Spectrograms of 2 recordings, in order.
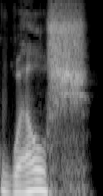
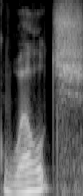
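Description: First: The name ends with an sh sound. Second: The name ends with a ch sound. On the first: The speaker calls it wrong. "I called him Jack Welch ... not like the country" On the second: The speaker calls it right. "It's Jack Welch. Like the grape juice"

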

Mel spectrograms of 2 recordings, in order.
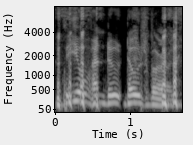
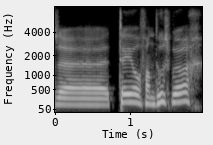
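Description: First: The name is pronounced with English sounds. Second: The name is pronounced with Dutch sounds.

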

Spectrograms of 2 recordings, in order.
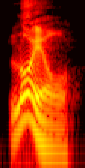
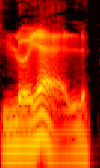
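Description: First: The name is said plainly, without French flair. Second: The name is said with a French-sounding flair. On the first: This is the accepted pronunciation. "what is pronounced as loyal" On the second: This is the reader's private pronunciation. "A little French flair"

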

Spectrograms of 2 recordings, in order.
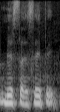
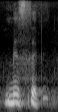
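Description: First: The word is said with all four syllables. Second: The word is squeezed into two syllables. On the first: The speaker calls it wrong. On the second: The speaker calls it right. "it's two syllables"

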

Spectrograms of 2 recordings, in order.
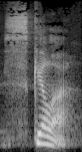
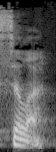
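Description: First: The word begins with an sk sound. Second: The word begins with a plain s sound. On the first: The speaker calls it wrong. "A lot of people want to say Scylla" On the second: The speaker calls it right. "but it's Scylla. Silent C"

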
